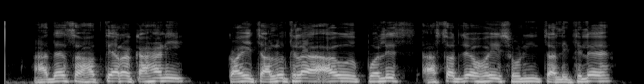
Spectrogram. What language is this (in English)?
Odia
